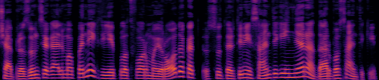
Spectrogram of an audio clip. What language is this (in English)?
Lithuanian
